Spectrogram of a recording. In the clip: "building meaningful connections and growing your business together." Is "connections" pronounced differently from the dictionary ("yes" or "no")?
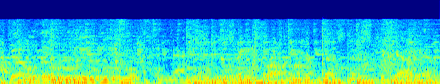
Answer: no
